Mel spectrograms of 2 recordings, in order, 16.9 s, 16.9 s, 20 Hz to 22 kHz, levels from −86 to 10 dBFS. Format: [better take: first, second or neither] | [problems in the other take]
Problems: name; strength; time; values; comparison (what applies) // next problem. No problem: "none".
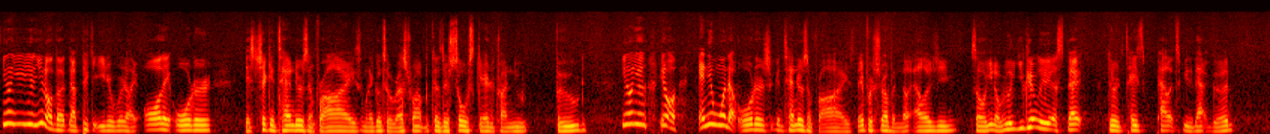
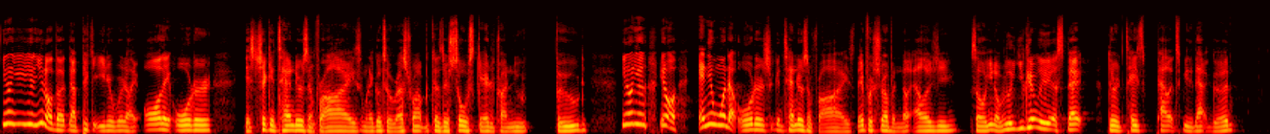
second | hiss; faint; throughout; 25 dB below the speech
